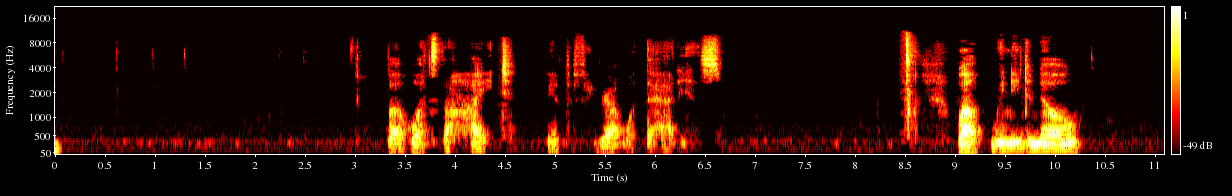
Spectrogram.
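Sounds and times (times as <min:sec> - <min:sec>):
mouth click: 0:02.5 - 0:03.1, 0:08.5 - 0:08.8.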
